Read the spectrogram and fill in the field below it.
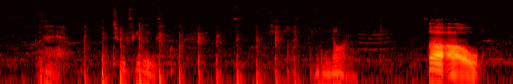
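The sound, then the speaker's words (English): At night, a cat wanting to go out makes a run of quick, rhythmic chirping pulses, then lets out two drawn-out meows, the second louder and more insistent. “You can be quiet because you're not going out this time of night, not with the cat killer on the loose.”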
